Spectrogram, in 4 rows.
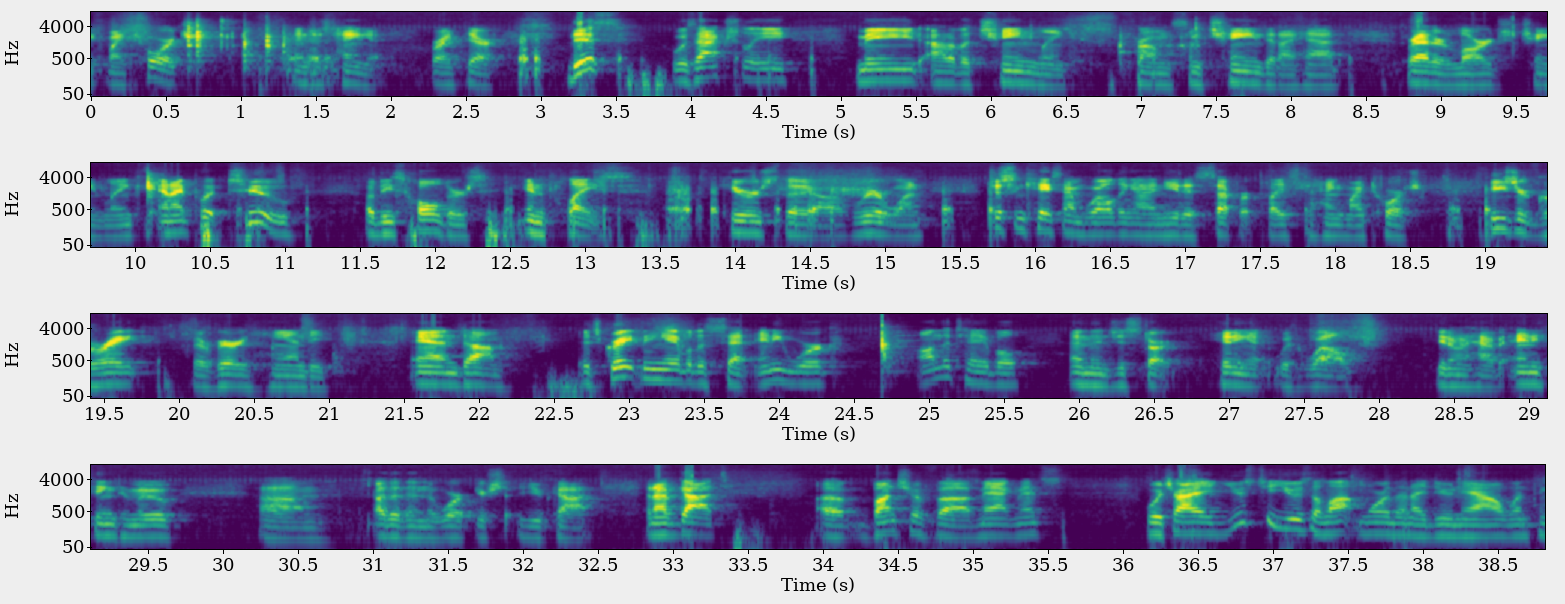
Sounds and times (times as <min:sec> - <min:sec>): Speech: 0:00.0 - 0:35.6, 0:36.2 - 0:38.8
Inside, small room: 0:00.0 - 0:38.8.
